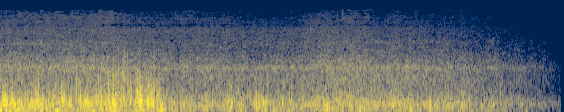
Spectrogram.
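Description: Wind rushing over the microphone with the rumble of heavy surf, fading out to silence near the end.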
